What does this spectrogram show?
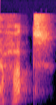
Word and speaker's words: had: Ik had, non, pardon, on a un T de had et un D de dorst. Hein? Parce que ça ici se prononce comme T, had, et le D ici se prononce comme D.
